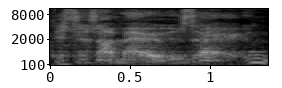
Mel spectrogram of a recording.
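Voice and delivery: breathy, airy whispered voice. Mimicking the other speaker's reaction: imitating the other speaker's voice. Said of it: "That voice".

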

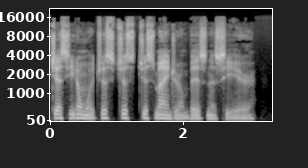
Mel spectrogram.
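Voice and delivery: ordinary talk

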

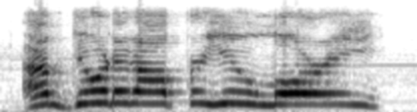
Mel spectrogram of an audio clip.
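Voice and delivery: very high, piercing, shrieking scream. Voicing a maid about to jump from a roof: screaming. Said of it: "and she screams".

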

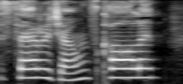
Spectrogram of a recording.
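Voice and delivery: slight Irish accent slipping in. Rehearsing a voice for a prank phone call, slipping into a bit of Irish accent. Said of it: "you went into a bit of Irish then".

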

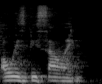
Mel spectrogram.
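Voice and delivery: ordinary talk

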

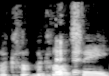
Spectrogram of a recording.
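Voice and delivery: soft, quiet little whimpering voice. Narrator voicing Hanash after he leaps back out, blinded: Hanash quietly whimpering. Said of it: "quietly whimpering as he's like".

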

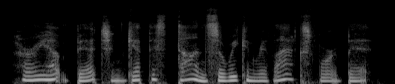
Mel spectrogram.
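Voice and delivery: hushed whisper under her breath. She speaks before helping a frightened man off the truck, whispered. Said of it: "she whispered".

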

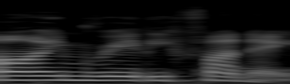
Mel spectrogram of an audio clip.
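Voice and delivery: ordinary talk, nothing marked

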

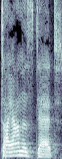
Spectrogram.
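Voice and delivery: ordinary talk, nothing marked

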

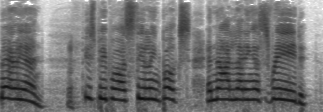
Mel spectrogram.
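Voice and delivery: calling out at top of voice, very high and loud. Playing a character in a game, calling to Marion: yelling at Marion. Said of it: "I'm yelling that".

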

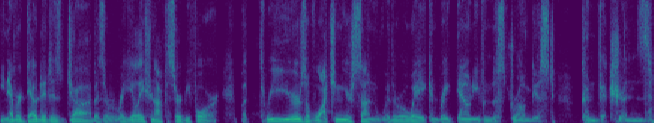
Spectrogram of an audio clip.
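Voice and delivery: movie trailer voiceover voice. Reading a book's back cover blurb aloud: movie trailer voice. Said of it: "I love your movie trailer voice".

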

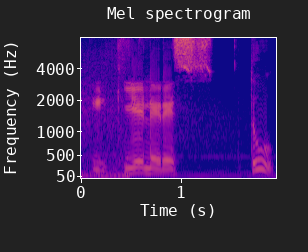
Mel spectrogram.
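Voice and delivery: low, deep, grave voice. Narrator reads a stone lion's question to the startled shepherdess, deep voice. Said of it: "la pastora escuchó una voz grave".

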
